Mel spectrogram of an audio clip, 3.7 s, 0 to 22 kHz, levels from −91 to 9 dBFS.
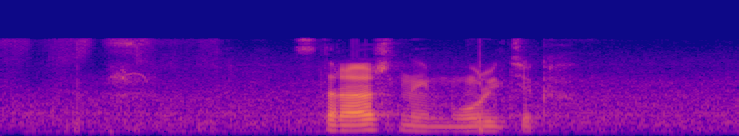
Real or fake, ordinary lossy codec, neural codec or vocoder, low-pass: real; none; none; none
